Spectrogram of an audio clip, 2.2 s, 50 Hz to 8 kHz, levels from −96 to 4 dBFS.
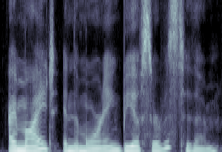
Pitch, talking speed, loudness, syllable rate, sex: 195 Hz, 270 wpm, -16 LUFS, 6.5 syllables/s, female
